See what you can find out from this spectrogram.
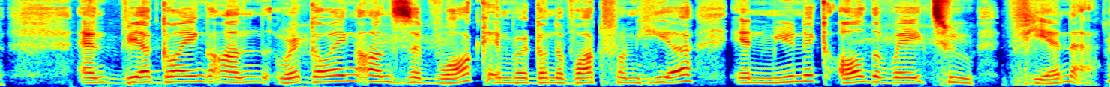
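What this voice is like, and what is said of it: Put-on German accent. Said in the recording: “I love the accent. That cracks me up every time you do that.”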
